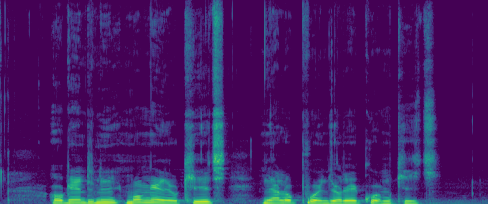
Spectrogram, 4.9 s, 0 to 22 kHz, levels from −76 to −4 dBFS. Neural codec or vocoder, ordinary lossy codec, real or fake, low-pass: none; none; real; none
